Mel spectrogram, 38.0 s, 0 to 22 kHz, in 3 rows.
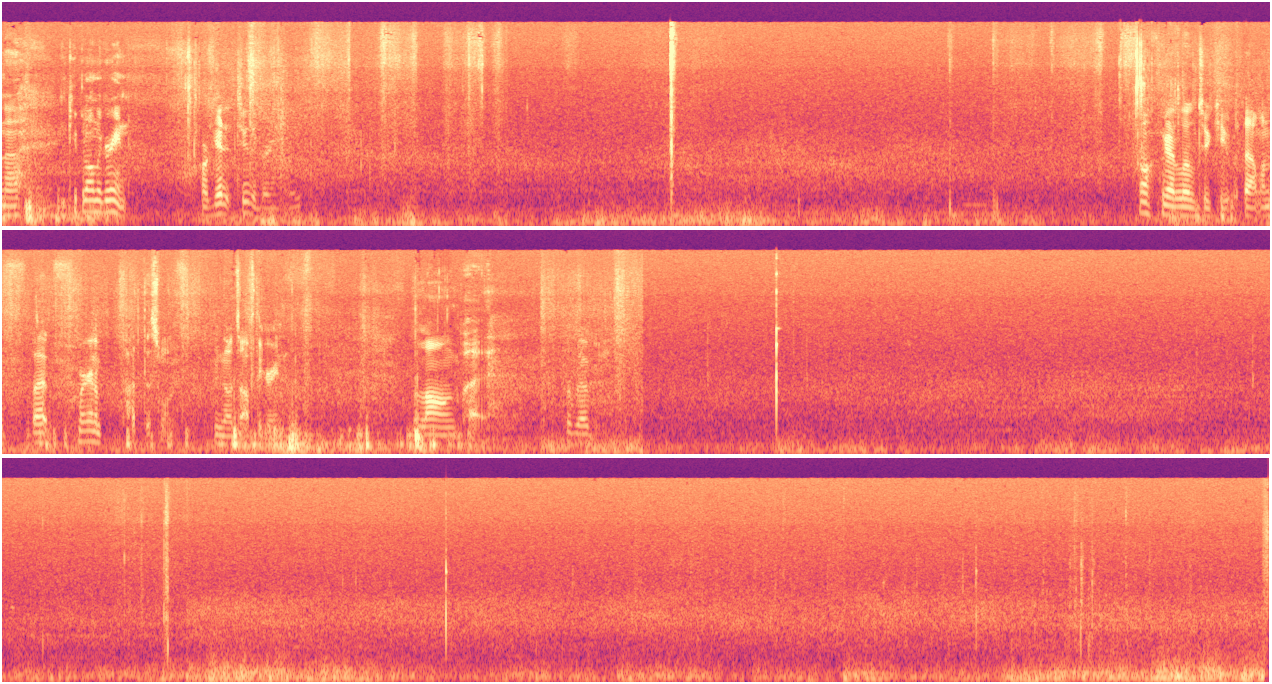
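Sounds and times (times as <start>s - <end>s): wind buffeting microphone: 0.0s - 19.4s, 20.1s - 38.0s.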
